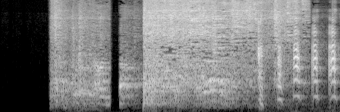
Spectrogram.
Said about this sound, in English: That is a great sound bite right there. Right? That sounds perfect. That is like the sound effect of smashing glass from like every radio bit ever.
